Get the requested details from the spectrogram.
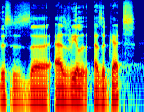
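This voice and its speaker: A man with an American accent speaks at a very deep, low pitch and a very slow pace. The recording is very clean, with a silent background. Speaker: meditation teacher and kirtan singer. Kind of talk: live stream chat with viewers. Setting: home studio live stream. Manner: halting, many fillers.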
